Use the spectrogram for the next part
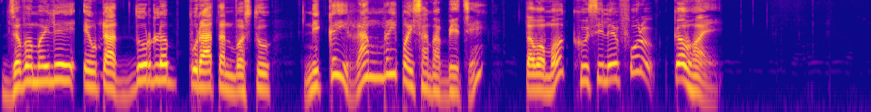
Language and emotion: Nepali, happy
